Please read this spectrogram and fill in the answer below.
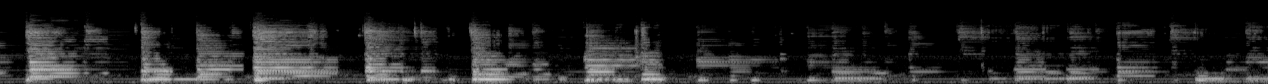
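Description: Acoustic guitar being strummed, a series of chords in a loose rhythm with no singing. The strums are fuller and louder in the first half and lighter toward the end.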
